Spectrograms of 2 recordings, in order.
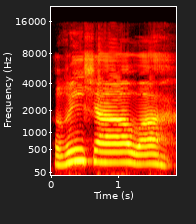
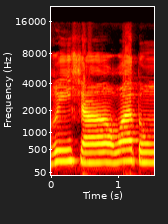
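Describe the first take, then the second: First: The word stops, ending in a soft h sound. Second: The word runs on, ending in nasalized tun. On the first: "हमने यहां पर स्टॉप किया तो ता को हा में बदल दिया" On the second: "अगर स्टॉप नहीं करेंगे तो गुन्ना करेंगे"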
